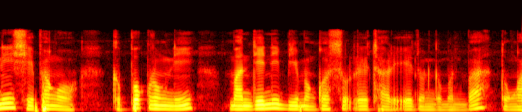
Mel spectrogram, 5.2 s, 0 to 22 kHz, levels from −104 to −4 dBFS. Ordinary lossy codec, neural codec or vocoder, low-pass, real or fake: none; none; 7.2 kHz; real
